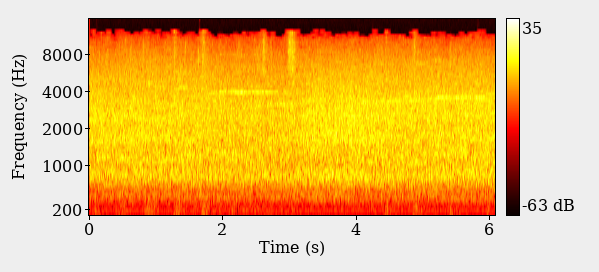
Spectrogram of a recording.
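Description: Hockey arena crowd cheering loudly and steadily as two players fight on the ice.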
